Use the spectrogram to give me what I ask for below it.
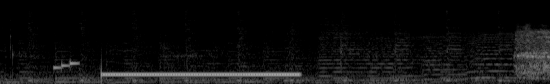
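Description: A phone call rings out while waiting for the other person to answer: a few short beeps, then one steady, even tone lasting about two seconds before it cuts off, over a murky background.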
